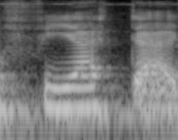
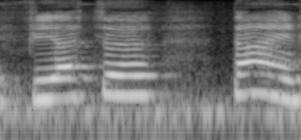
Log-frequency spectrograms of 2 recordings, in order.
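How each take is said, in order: First: Said in the usual way. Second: Slow, higher "Fiesta Dine"; slow sign name. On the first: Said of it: "you're just gonna go in a circle". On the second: Shown as a demonstration. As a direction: draw it out as a sign-off. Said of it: "that's all for today".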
